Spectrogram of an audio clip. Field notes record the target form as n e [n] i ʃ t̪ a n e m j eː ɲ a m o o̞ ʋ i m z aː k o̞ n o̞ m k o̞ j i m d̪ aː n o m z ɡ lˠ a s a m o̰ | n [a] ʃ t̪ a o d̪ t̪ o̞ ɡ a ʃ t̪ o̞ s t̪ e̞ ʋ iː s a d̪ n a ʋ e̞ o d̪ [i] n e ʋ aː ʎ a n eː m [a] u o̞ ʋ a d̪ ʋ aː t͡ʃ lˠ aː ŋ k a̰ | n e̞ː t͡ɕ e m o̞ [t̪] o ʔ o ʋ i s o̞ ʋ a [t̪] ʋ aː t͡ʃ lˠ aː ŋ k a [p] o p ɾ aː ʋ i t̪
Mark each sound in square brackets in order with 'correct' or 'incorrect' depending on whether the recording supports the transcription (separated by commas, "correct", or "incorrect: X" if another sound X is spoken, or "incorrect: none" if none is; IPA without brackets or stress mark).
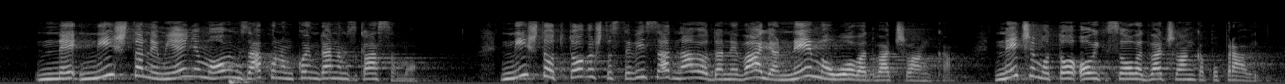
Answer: correct, incorrect: i, incorrect: a, correct, correct, incorrect: d̪, correct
